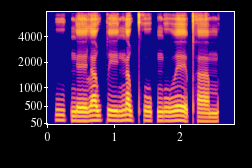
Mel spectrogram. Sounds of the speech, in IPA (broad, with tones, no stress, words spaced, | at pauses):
ʋu˧˩k̚ŋɛː˩la˧w peː˧ŋa˥˨wpʰoː˧p̚ ŋo˧ʋɛː˥˨pʰa˧m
